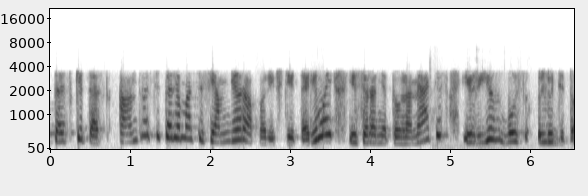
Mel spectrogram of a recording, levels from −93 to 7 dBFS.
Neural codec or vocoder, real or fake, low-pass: vocoder, 44.1 kHz, 128 mel bands every 512 samples, BigVGAN v2; fake; 7.2 kHz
